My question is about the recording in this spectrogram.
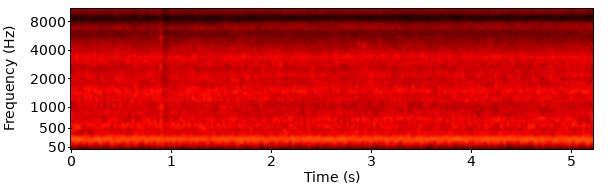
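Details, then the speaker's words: Mercury 15 hp two-stroke outboard built from two non-running motors, with good compression and spark, after adjusting the idle speed on the throttle arm: steady, even idle, light buzzy exhaust, no misses or knocks; running smoothly. "seems pretty good right there"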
